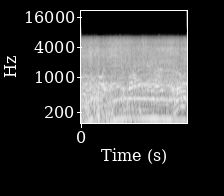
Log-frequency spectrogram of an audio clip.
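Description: A NASCAR stock car's V8 engine held at a steady high rev during a victory burnout, under a crowd cheering and shouting. The held engine note starts about half a second in.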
